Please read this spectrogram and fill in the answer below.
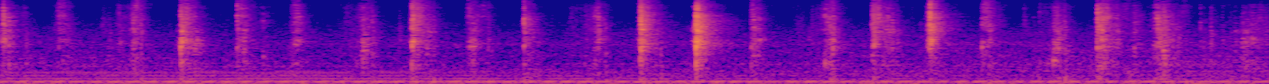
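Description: Tarot cards being shuffled by hand: a run of short, crisp clicks and snaps at an irregular few per second, two of them sharper a little past the middle, over a steady low hum.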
